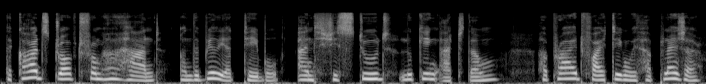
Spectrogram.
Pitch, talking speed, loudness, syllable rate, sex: 220 Hz, 185 wpm, -19 LUFS, 4.9 syllables/s, female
